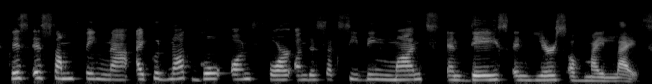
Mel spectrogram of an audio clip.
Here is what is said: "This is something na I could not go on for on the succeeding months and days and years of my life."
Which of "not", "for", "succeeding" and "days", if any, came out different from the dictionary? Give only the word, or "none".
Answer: days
